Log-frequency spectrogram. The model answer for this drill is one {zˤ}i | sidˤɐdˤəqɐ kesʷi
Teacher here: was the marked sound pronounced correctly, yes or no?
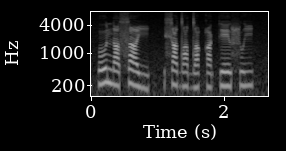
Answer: no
